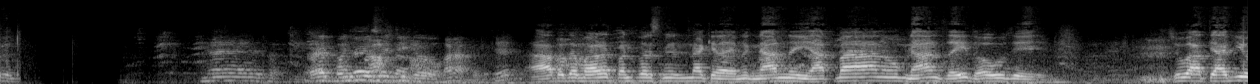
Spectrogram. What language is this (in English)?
Gujarati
